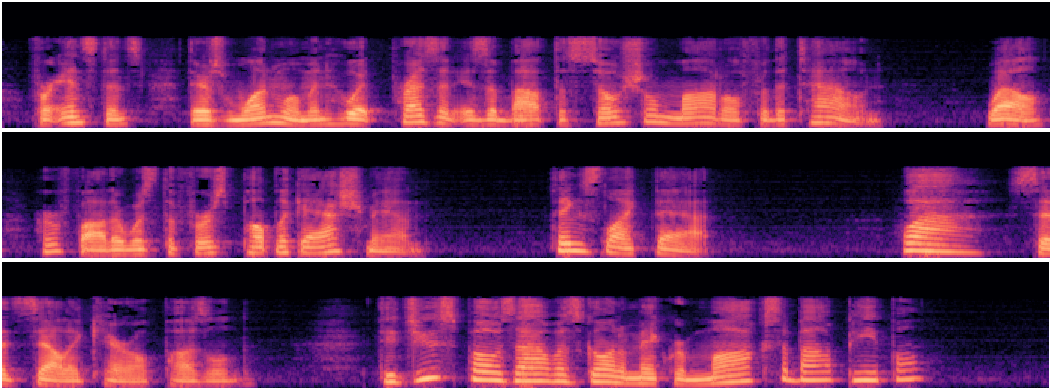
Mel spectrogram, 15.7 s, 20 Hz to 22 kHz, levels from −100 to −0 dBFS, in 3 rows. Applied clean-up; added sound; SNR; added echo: none; none; none; none.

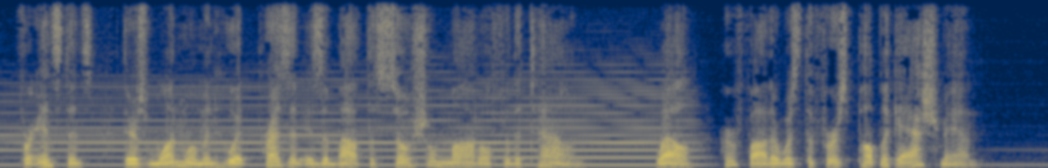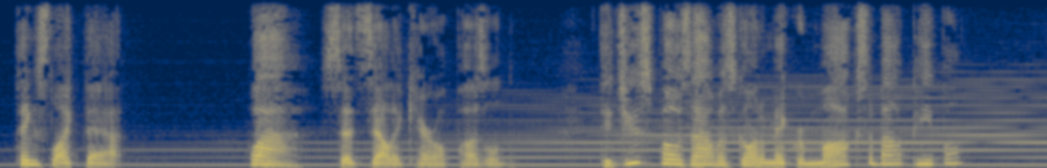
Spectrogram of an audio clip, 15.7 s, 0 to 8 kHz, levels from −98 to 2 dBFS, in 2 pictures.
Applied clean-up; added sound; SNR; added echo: none; Wind instrument, woodwind instrument; 14 dB; none.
